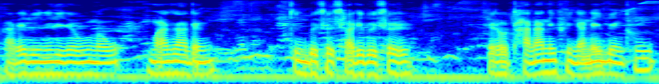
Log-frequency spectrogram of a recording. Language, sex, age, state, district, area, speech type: Bodo, male, 60+, Assam, Chirang, rural, spontaneous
